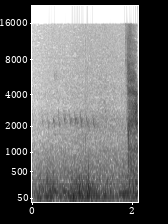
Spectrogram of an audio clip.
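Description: Outdoor street ambience dominated by wind rumbling on the microphone, with a faint high trill of about nine quick chirps a second during the first second.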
